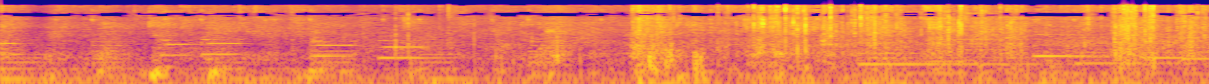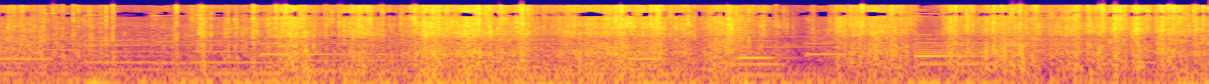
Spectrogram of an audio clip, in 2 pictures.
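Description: A thin clear plastic bag crinkling and rustling as a ferret pushes into it and a hand crumples it around the ferret, starting about three seconds in and coming in bursts. Light background music plays throughout.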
